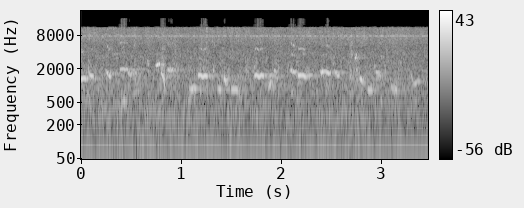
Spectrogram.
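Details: Vigorous straw-headed bulbul song mixed with a water-therapy sound, meant for pet birds to learn from: clear whistled phrases, rising swoops and short falling notes, dense and uneven, over steady flowing-water hiss.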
